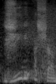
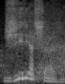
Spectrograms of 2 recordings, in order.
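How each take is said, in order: First: It is said at normal loudness. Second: It is said louder.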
